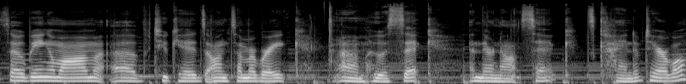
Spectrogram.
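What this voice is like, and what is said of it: Sick-sounding voice. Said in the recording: “if you can't tell from my voice, the plague has come to my house this week. It only hit me.”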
